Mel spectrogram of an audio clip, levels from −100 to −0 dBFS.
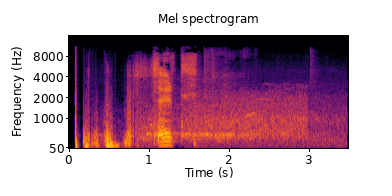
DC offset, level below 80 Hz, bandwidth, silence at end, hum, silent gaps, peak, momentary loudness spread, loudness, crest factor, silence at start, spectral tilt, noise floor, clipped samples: under 0.1%; -40 dBFS; 10.5 kHz; 0 s; none; none; -4 dBFS; 18 LU; -24 LUFS; 20 dB; 0.05 s; -5.5 dB/octave; -46 dBFS; under 0.1%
